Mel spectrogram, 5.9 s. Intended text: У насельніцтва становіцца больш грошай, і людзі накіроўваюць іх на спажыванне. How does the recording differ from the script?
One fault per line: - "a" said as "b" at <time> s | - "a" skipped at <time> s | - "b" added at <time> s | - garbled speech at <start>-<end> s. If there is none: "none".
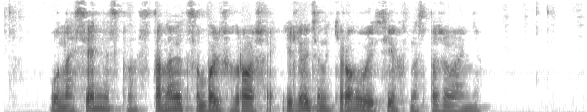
none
